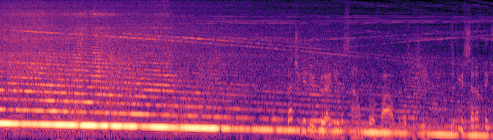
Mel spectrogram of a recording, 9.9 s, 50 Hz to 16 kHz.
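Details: CNCDepot S30c 2.2 kW ATC spindle, ceramic bearings, 24k rpm max, on a CNCRouterParts Pro 4896 router, running down: clean high electric whine dropping smoothly in pitch as it slows, no grinding or rough bearing noise; normal healthy spindle.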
